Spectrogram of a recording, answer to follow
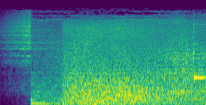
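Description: Logo-intro sound effect of rushing water: a rising whoosh, a deep low hit about half a second in, then a loud, steady surging wash of water noise.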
